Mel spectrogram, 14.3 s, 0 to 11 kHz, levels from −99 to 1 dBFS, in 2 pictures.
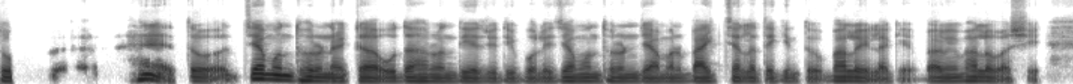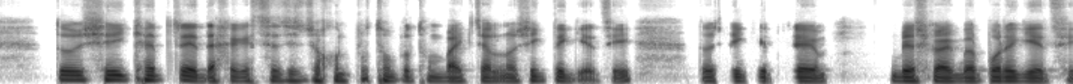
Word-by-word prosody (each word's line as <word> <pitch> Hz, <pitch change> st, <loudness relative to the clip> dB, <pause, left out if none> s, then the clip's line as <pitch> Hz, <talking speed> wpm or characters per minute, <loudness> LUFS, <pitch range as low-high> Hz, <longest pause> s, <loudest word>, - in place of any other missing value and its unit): তো -, -, +3 dB, 0.9 s
হ্যাঁ, -, -, +4 dB, 0.2 s
তো -, -, +2 dB, 0.4 s
যেমন 140 Hz, -4 st, +7 dB
ধরুন, 105 Hz, -2 st, +4 dB
একটা 95 Hz, -, -1 dB, 0.2 s
উদাহরণ 90 Hz, -1 st, 0 dB
দিয়ে 90 Hz, -2 st, +1 dB
যদি 80 Hz, -, -6 dB
বলি, -, -, -3 dB
যেমন 95 Hz, -1 st, +1 dB
ধরুন, 90 Hz, -1 st, -1 dB
যে -, -, +1 dB
আমার 85 Hz, 0 st, -3 dB
বাইক 85 Hz, 0 st, +2 dB
চালাতে 90 Hz, -3 st, -1 dB
কিন্তু 90 Hz, -, -7 dB, 0.2 s
ভালোই 100 Hz, -2 st, +2 dB
লাগে। -, -, -8 dB
বা -, -, -7 dB
আমি 90 Hz, -, 0 dB
ভালোবাসি। 95 Hz, -2 st, -2 dB, 0.7 s
তো -, -, 0 dB, 0.2 s
সেই 130 Hz, 0 st, +5 dB
ক্ষেত্রে 125 Hz, -1 st, +1 dB, 0.2 s
দেখা 95 Hz, +3 st, 0 dB
গেছে 95 Hz, -, -7 dB
যে 95 Hz, -, -2 dB
যখন 105 Hz, -, -1 dB
১ম, 140 Hz, -6 st, -2 dB
১ম, 100 Hz, 0 st, -5 dB
বাইক 85 Hz, +1 st, +2 dB
চালানো 90 Hz, -2 st, 0 dB
শিখতে 105 Hz, -1 st, 0 dB
গিয়েছি, 65 Hz, -1 st, -5 dB, 0.5 s
তো -, -, -8 dB
সেই 100 Hz, -, -1 dB
ক্ষেত্রে 95 Hz, 0 st, -2 dB, 0.7 s
বেশ 95 Hz, -3 st, +6 dB
কয়েকবার 90 Hz, -1 st, +5 dB
পড়ে 100 Hz, -1 st, +5 dB
গিয়েছি। 90 Hz, -3 st, 0 dB
95 Hz, 175 wpm, -24 LUFS, 90-100 Hz, 0.9 s, যেমন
